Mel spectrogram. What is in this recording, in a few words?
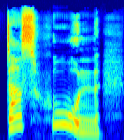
chicken in german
